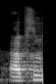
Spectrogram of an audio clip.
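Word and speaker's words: epsilon: पाई की value 22/7, एप्सिलॉन नॉट की value आपने ये पुट कर देनी। ये जो एप्सिलॉन है इस वर्ड को आपने प्रोनाउंस यूँ करना है, ये ग्रीक लैंग्वेज का वर्ड है एप्सिलॉन, ठीक है, और ये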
